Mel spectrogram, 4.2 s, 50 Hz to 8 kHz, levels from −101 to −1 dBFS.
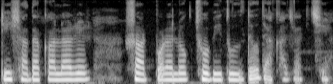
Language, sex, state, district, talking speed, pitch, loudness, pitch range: Bengali, female, West Bengal, Cooch Behar, 160 wpm, 220 Hz, -14 LUFS, 215-230 Hz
